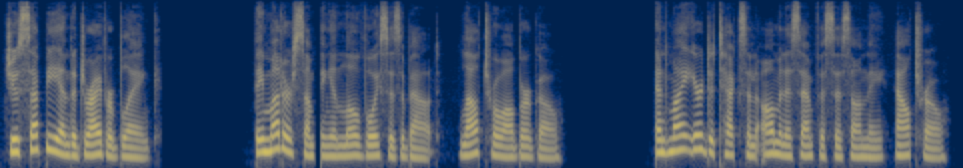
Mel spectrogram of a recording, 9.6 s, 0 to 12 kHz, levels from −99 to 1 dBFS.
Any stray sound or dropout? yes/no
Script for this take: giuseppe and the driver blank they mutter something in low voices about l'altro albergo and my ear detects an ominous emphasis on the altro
yes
